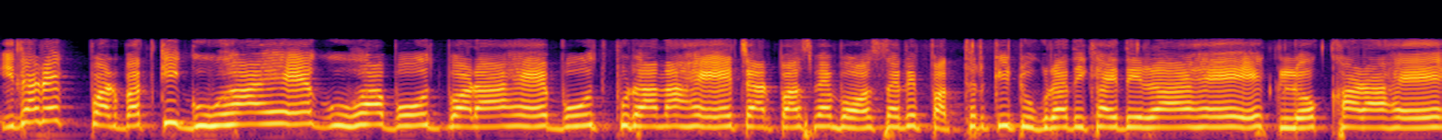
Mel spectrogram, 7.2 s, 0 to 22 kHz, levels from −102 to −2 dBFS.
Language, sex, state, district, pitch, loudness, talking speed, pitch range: Hindi, female, Bihar, Vaishali, 290 Hz, -10 LUFS, 235 wpm, 275-315 Hz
